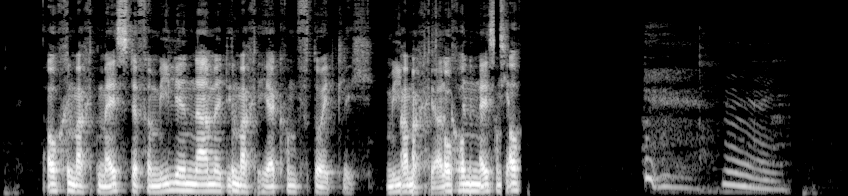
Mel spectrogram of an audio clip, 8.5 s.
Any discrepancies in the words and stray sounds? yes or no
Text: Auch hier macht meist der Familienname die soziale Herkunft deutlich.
yes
